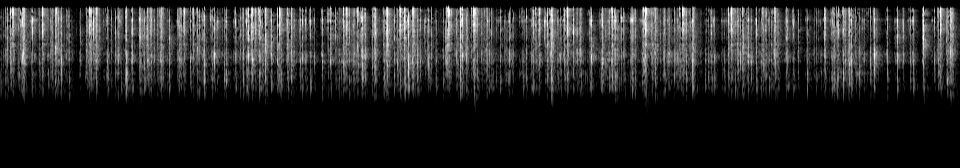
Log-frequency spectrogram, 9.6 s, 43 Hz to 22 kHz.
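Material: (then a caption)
Plastic. Fast typing at about 98 words per minute, using fingertips and long nails, on a mechanical keyboard with white plastic keycaps on a black base. It produces a dense, continuous stream of sharp, bright clacks that decay almost instantly, with very little low end and no pauses.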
